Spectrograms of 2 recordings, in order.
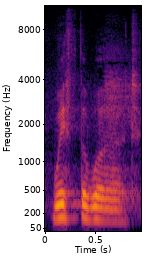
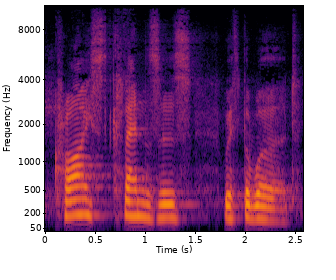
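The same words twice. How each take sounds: First: Said in the usual way. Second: "Christ cleanses with the word" drawn out very slowly, stress on "Christ"; slow emphatic. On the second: Shown as a demonstration. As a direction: lean on "Christ" and stretch every word.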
